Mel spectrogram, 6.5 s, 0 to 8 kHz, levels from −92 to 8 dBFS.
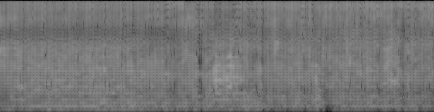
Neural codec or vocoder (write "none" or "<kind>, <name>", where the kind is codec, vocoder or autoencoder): vocoder, BigVGAN v2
